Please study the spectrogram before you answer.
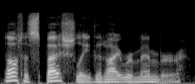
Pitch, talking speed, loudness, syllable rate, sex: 120 Hz, 155 wpm, -18 LUFS, 5.7 syllables/s, male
